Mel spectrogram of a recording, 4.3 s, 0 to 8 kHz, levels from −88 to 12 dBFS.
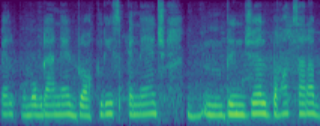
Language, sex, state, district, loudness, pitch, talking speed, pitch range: Hindi, female, Delhi, New Delhi, -18 LUFS, 195 Hz, 100 wpm, 185-205 Hz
